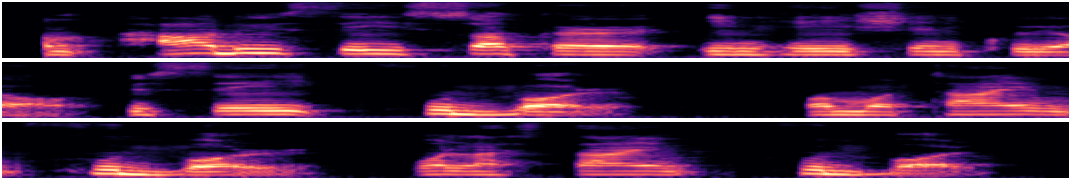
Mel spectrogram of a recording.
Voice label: "Foutbol" Haitian Creole pronunciation by a native Haitian Creole teacher; How to say Soccer in Haitian Creole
